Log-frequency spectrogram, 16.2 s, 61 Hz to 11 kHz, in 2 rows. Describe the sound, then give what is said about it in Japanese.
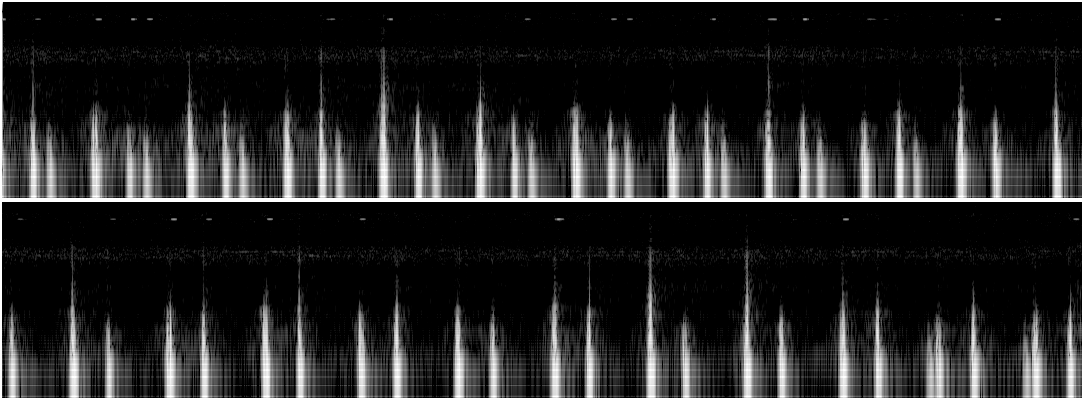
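Heart sounds heard through a stethoscope, with first, second and an extra third heart sound after each beat, forming a steady, galloping triple rhythm of low thuds, clear with no talking. “1音、2音、そして3音が聞こえています。”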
